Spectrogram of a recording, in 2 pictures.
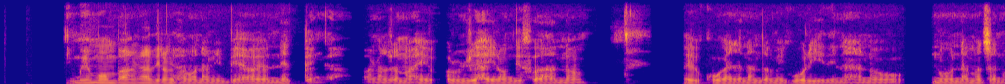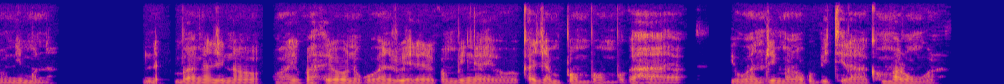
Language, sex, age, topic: Oshiwambo, male, 25-35, finance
